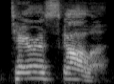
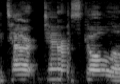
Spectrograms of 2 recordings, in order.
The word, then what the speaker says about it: TerraScola: And so I was like, Terra Scala. And then I heard Cara say Terra Scola like 5 times, and I'm like, all right, tell me how to pronounce it because I might say it wrong. So it's TerraScola.us.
